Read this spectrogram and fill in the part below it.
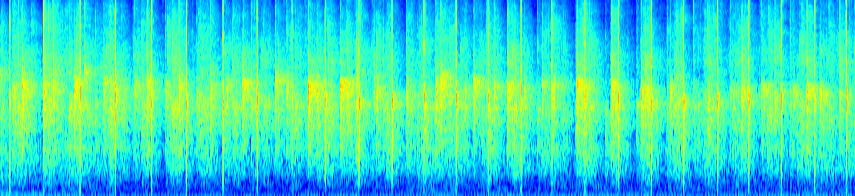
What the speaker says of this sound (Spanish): Este aplauso en realidad va para vosotras y vosotros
